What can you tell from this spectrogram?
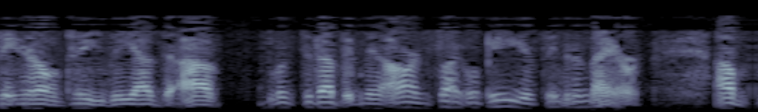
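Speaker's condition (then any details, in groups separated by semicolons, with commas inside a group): Vocal cord paralysis after stroke, unilateral vocal fold paralysis; more than 6 years after stroke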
